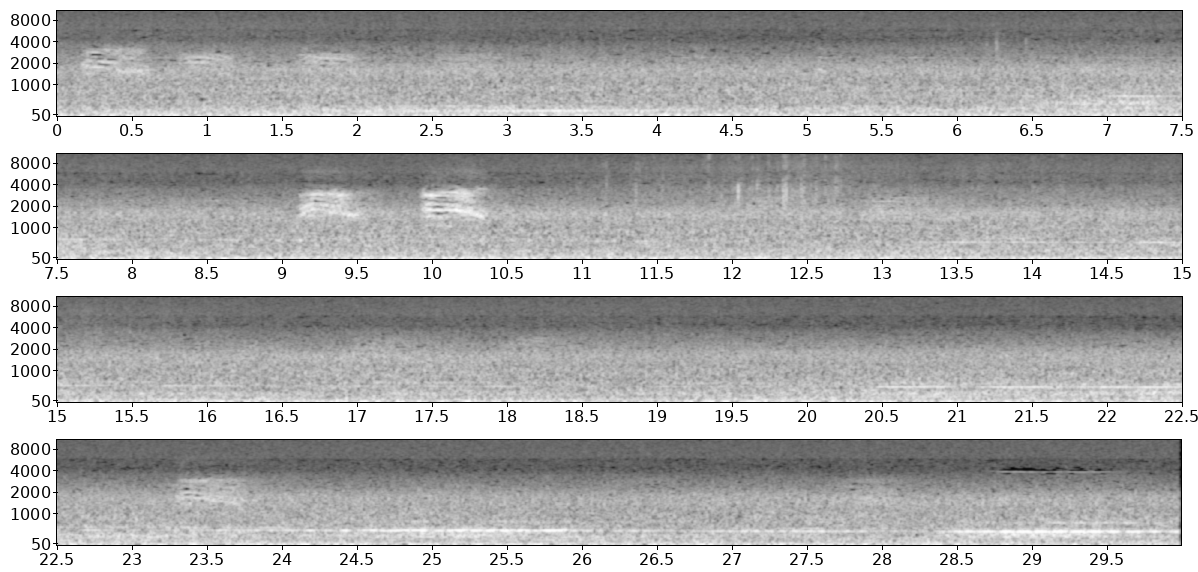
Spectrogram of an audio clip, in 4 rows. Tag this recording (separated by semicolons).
ambiance; ambience; binaural; c4dm; field-recording; london; park; qmul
